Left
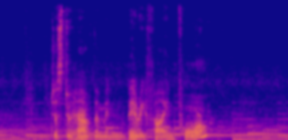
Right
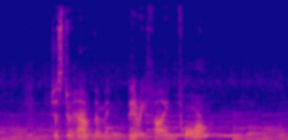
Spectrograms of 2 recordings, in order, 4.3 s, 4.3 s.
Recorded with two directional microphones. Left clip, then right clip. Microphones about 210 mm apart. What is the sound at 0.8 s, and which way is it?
A woman's voice, 25° left (ahead or behind).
